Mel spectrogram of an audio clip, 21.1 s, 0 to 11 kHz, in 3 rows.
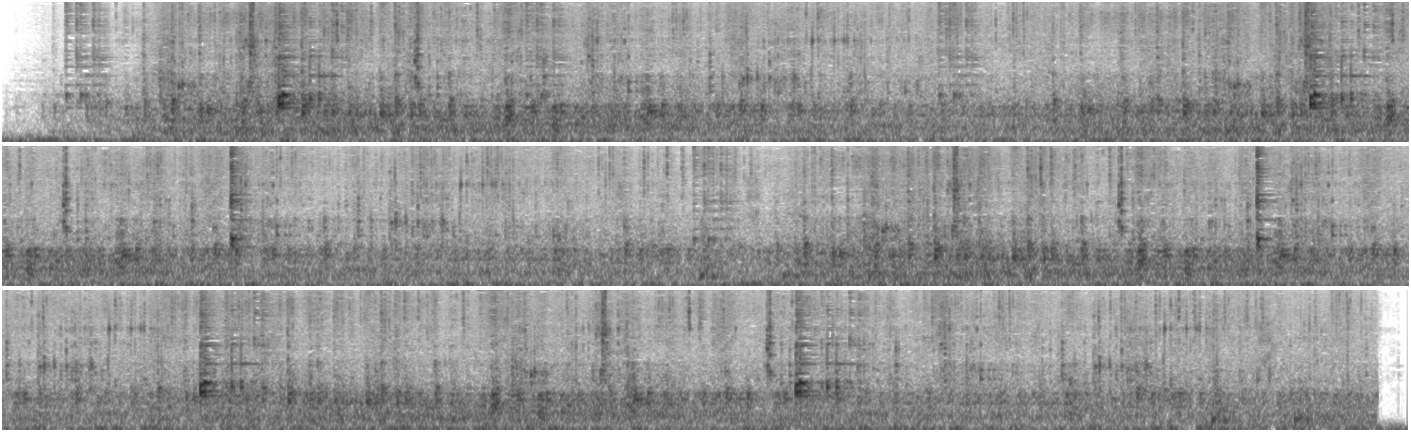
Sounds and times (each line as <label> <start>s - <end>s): Cart bieng pulled full of bones and tin cups 0.0s - 21.1s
